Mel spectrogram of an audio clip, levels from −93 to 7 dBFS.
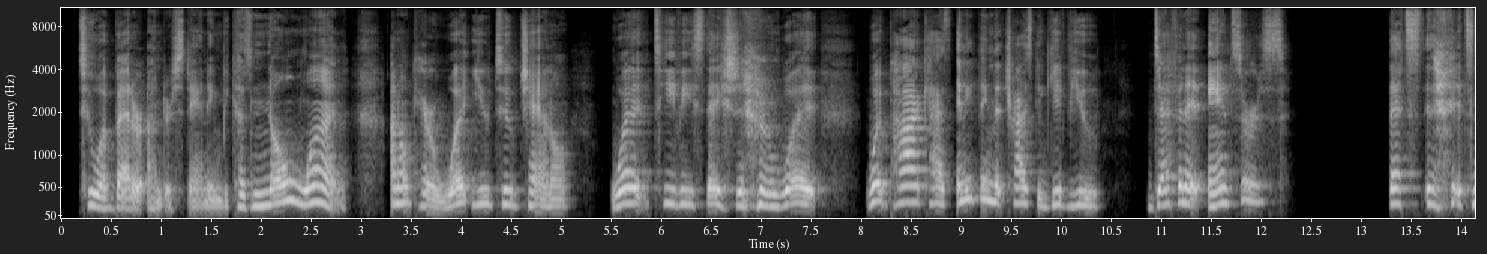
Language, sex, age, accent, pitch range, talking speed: English, female, 30-49, American, 185-240 Hz, 125 wpm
